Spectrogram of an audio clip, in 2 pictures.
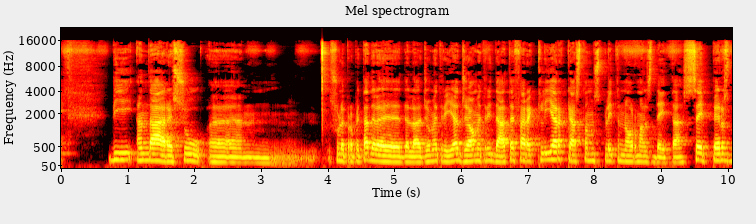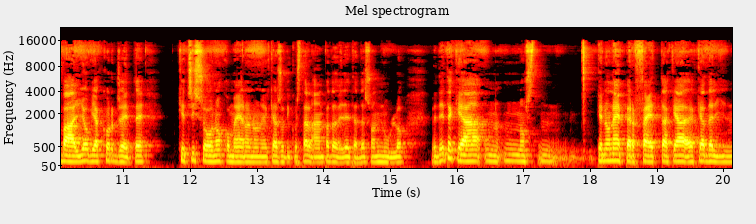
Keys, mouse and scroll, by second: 2.4 click, 6.2 click, 7.9 click, 13.5 click, 14.9 ctrl+z, 15.1 middle click, 16.6 middle click, 18.7 middle click, 19.4 middle click.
